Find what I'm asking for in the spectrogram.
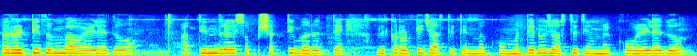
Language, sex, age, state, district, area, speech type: Kannada, female, 30-45, Karnataka, Vijayanagara, rural, spontaneous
